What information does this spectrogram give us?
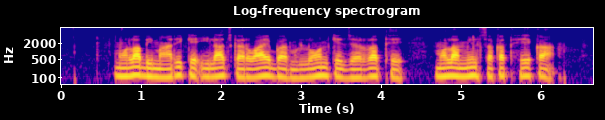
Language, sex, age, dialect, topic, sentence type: Chhattisgarhi, male, 31-35, Eastern, banking, question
